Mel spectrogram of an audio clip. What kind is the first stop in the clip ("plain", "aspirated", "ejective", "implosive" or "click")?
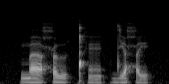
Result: click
